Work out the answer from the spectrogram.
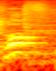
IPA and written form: klɒθ (Cloth)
